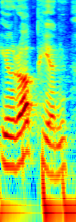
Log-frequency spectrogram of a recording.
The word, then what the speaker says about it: European: When you say European, you pronounce it as though you pronounce you, that is Y-O-U.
